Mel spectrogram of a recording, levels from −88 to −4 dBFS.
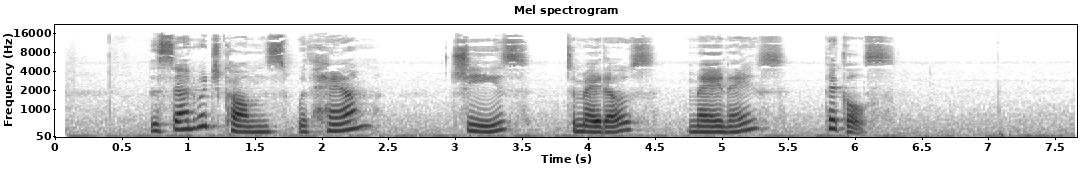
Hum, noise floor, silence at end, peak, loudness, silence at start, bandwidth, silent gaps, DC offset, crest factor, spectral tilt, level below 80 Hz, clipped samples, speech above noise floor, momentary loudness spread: none; -50 dBFS; 0.1 s; -6 dBFS; -24 LUFS; 0.1 s; 16 kHz; none; under 0.1%; 20 dB; -4.5 dB/octave; -48 dBFS; under 0.1%; 27 dB; 14 LU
